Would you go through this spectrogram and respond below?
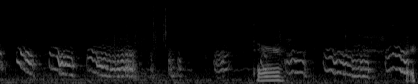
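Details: Tiny Dachshund puppies, 23 days old and sandstone coloured, weighed the same day, whimpering and squealing continuously in wavering, falling whines, several overlapping, with a harsher grumbling cry midway.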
